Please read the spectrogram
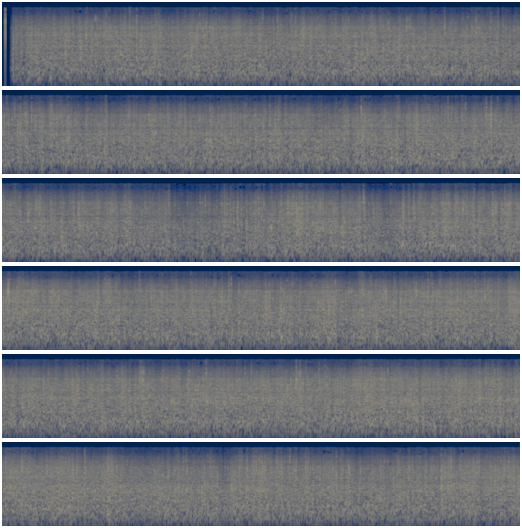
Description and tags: Very Heavy rain from inside my car, recorded with an iphone.
rain, storm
